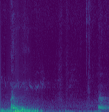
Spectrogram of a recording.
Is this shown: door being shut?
no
